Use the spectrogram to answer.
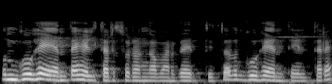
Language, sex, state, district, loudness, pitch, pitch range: Kannada, female, Karnataka, Shimoga, -17 LUFS, 185 Hz, 170-215 Hz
